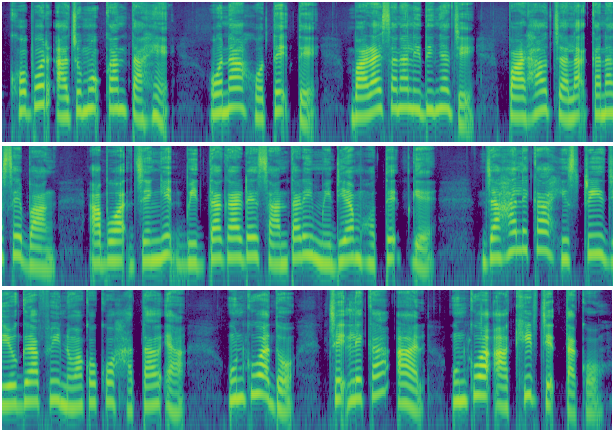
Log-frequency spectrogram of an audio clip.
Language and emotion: Santali, neutral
